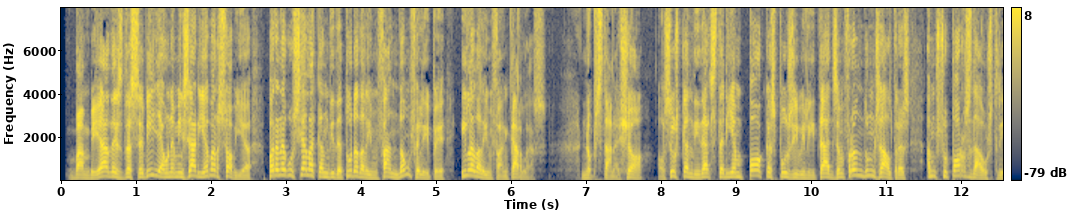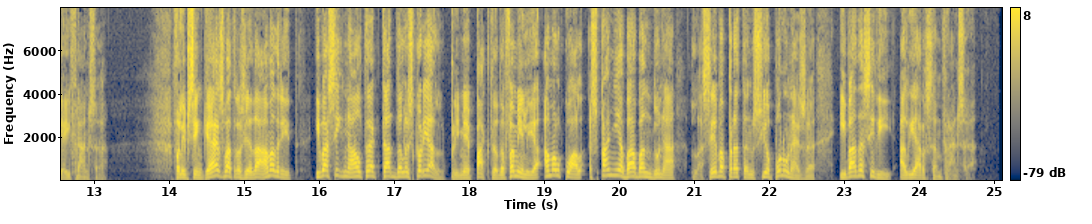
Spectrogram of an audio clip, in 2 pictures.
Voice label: locutor catalan voiceover

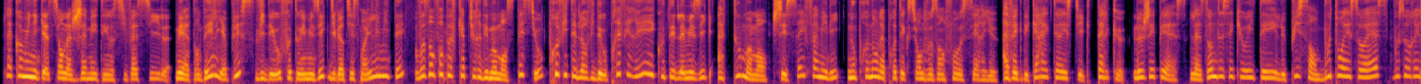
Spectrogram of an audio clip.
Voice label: locutora francesa french voiceover

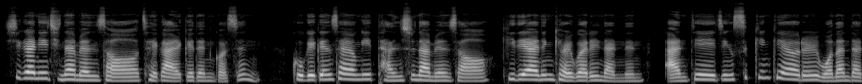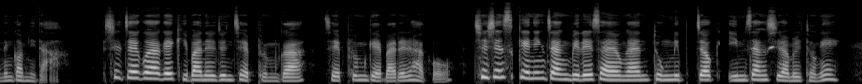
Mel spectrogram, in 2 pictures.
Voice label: korean voiceover locutora coreana

